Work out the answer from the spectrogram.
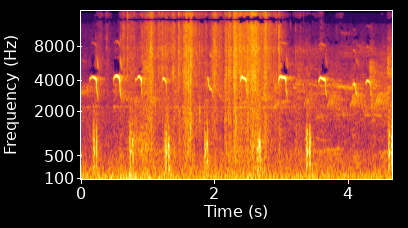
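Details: Repeated high, falling cheeps from several chicks kept with a broody hen, about two per second, with scratching in the earth and faint background noise.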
